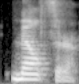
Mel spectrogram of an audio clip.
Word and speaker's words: Meltzer: We had this book autographed, my goodness, to my mother, and it was by Langston Hughes and Milton Metzler. Okay, Meltzer, I'm sorry, I said his name wrong.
